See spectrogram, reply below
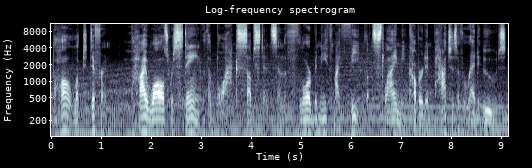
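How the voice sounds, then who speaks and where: A man's voice: low-pitched, unhurried. A man giving a dramatic, theatrical first-person narration of a scripted horror story. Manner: theatrical, acts out the tension of the story. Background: music under the narration.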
